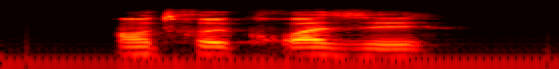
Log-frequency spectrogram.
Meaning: to criss-cross, intersect
- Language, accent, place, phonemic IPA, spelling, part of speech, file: French, France, Lyon, /ɑ̃.tʁə.kʁwa.ze/, entrecroiser, verb, LL-Q150 (fra)-entrecroiser.wav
